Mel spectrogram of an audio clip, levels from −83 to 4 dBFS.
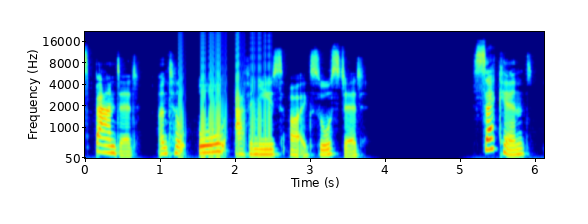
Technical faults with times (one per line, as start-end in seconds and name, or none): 1.24-2.50 buffer tearing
